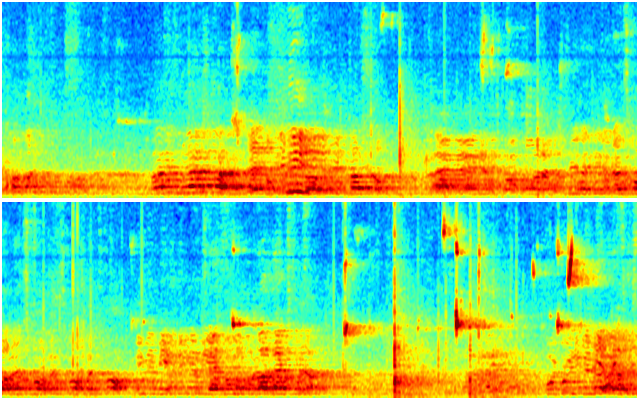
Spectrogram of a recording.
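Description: Futsal players' shouts and calls echoing around a large sports hall, with a couple of sharp thuds of the ball being struck, one about four seconds in and one near the end.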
